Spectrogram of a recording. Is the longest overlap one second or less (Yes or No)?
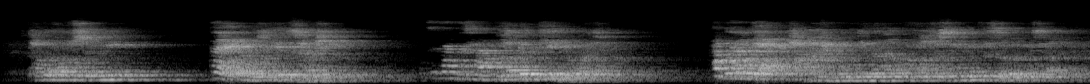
Yes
